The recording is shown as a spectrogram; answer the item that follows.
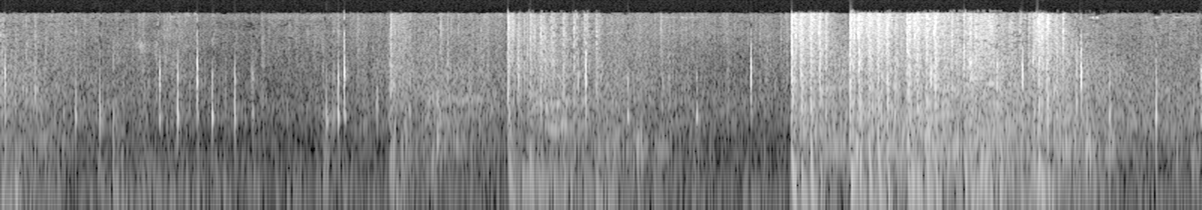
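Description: Rapid bursts of video game gunfire crackle in clusters, sparse and scattered at first, then growing dense and continuous toward the end, with faint talk mixed underneath.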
